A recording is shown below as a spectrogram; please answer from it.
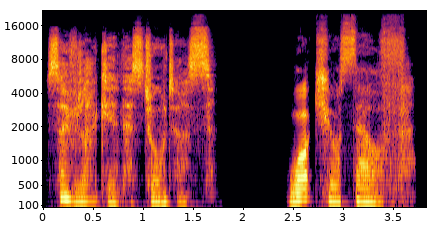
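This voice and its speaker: An actress voicing a fierce, haughty young alien warrior woman in a video game, husky and breathy, with an imperious, clipped, formal manner. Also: low voice, animated, slow, a bit bright, slight background noise, heavily acted. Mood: stern, haughty.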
